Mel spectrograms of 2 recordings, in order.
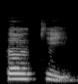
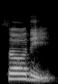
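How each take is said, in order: First: Thirty as THIR-tee with a crisp T; Thirty with a true T, falling off; first-syllable stress, clear T. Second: Thirty said as THUR-dee; Thirty with an American tapped D. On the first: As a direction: stress the start of Thirty and keep the T. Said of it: "nhấn trọng âm số một". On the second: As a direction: soften the T in Thirty to a D. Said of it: "chữ T đây mình chuyển chữ D". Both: Shown as a demonstration.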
